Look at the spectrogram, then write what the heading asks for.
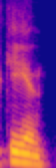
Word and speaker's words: Guillaume: Is it Guillaume, like Robert Guillaume? I think it's Guillaume, but yeah. I mean, I don't think she cares how it's pronounced. But it's Guillaume, Kim Guillaume.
